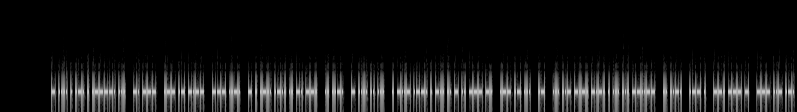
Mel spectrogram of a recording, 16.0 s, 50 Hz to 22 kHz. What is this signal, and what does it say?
Morse code, heard as a keyed tone, about 50 wpm, 700 Hz. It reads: THERE'S NO WAY OF TELLING IF THIS EXPEDITION WAS A SUCCESS, IF WE GOT OUR
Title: A Sound Of Thunder 50wpm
